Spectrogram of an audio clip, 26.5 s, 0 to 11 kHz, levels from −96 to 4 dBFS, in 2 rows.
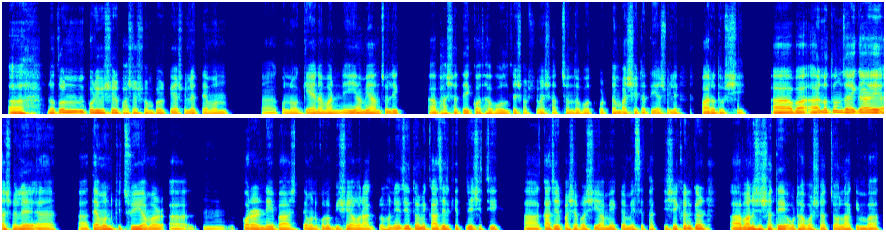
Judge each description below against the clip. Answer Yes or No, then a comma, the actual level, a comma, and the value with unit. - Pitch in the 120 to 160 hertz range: No, low, 110 Hz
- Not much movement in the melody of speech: No, average, 3.4 semitones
